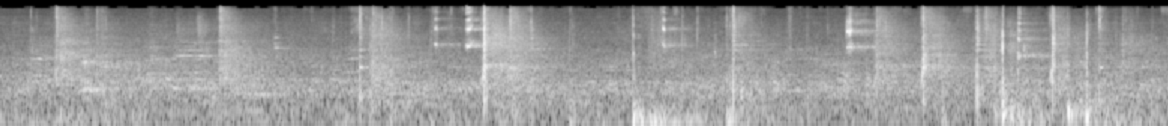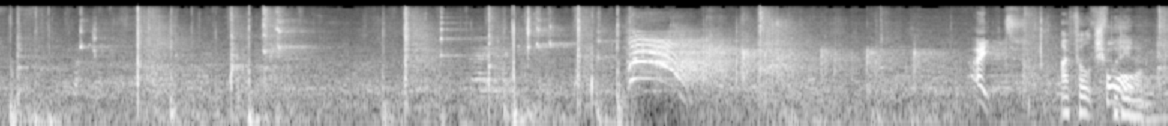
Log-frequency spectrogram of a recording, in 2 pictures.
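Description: Badminton rally: irregular sharp racket strikes on the shuttlecock and footfalls and shoe squeaks on the court floor, echoing in a large hall. About eighteen seconds in, the rally ends with a loud shout and a burst of crowd noise.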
